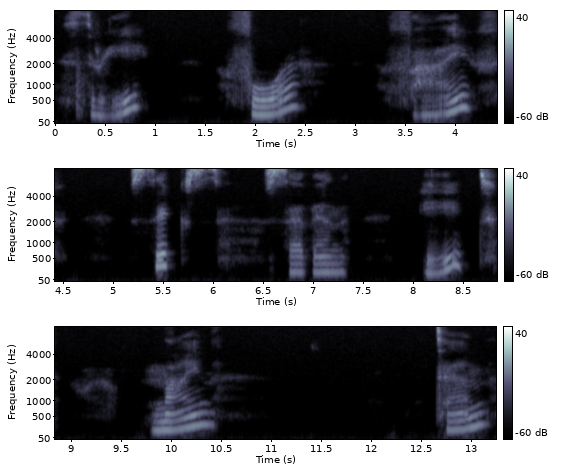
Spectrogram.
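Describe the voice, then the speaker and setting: Slow-talking Hungarian-accented woman, gravelly low voice. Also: a little mellow, no room sound. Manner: slow, patient, talks through each stitch aloud. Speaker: crochet tutorial host. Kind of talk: step-by-step craft tutorial.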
